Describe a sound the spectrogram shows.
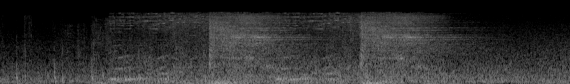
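A magical shimmer swells and rings out.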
